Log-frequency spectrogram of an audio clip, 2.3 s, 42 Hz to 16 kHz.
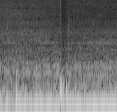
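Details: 2003 MerCruiser boat engine after no-start: deep steady low rumble with even beat, no misses or knocks; fuel pump current about 8–9 amps, fuel flow about 26.4 gal/h.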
